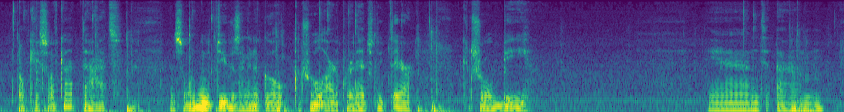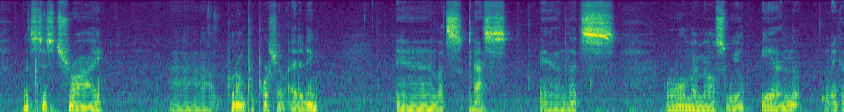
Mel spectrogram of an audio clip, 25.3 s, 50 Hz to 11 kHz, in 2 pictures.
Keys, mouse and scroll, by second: 0.3 shift+middle click, 0.6 middle click, 1.9 KP_1, 2.5-2.8 scroll up 2, 2.8 shift+middle click, 4.1 ctrl+r, 6.4 ctrl+b, 12.0 alt+a, 13.2 alt+shift+click, 15.7 click, 18.7-19.6 scroll down 3, 19.6 s.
